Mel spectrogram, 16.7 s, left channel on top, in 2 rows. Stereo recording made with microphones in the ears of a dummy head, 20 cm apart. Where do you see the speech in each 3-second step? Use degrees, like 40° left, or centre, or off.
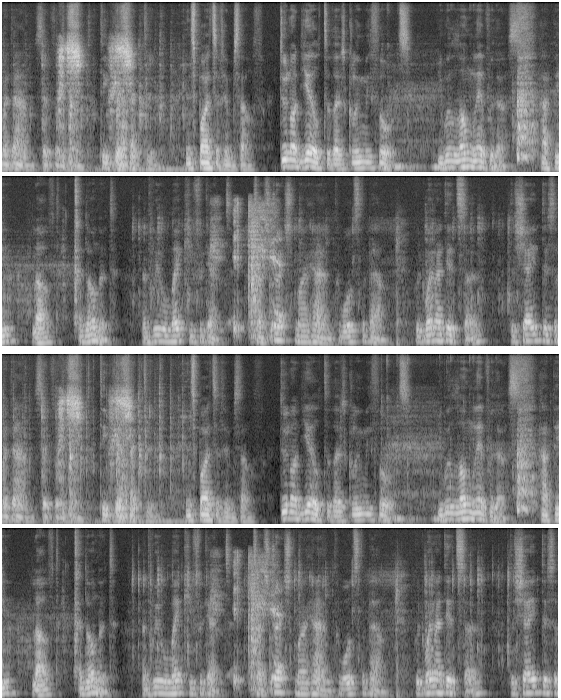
40° right, 30° left, 20° right, 50° right, 60° right, 60° right.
